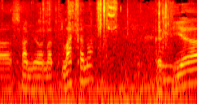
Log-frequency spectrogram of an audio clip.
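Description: A man speaking in a steady, measured voice, with a few short sharp clicks about midway.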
